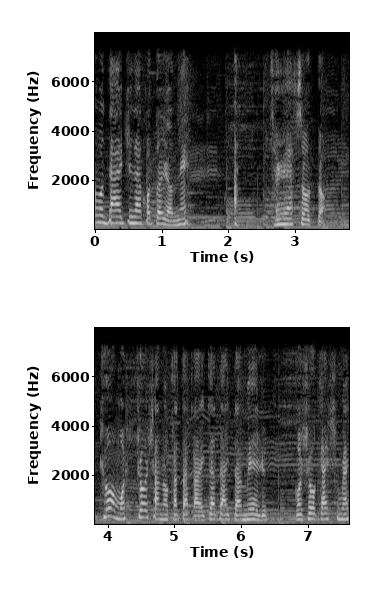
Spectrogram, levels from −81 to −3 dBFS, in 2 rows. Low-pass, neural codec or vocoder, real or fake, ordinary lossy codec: 7.2 kHz; none; real; none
